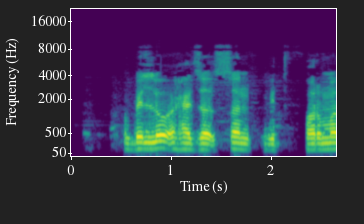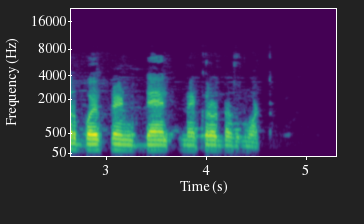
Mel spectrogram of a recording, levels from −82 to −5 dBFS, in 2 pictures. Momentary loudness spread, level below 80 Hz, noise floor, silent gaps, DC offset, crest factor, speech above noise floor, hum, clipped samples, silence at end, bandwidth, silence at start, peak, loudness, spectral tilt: 14 LU; -66 dBFS; -67 dBFS; none; under 0.1%; 16 dB; 52 dB; none; under 0.1%; 0.75 s; 9.2 kHz; 0.55 s; 0 dBFS; -15 LUFS; -5.5 dB/octave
